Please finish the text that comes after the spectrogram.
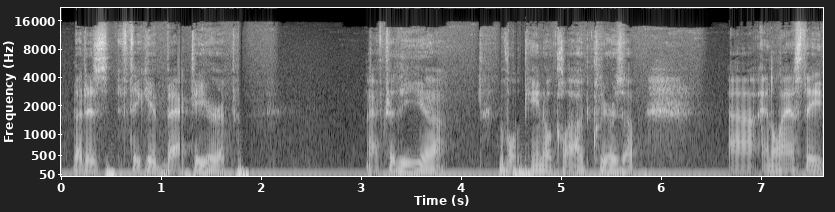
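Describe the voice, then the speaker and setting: A man whose first language is Polish leaves a friendly, casual voice message for a podcast and pauses often with fillers. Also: mid-range voice, slight background noise, low-quality recording. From Poland. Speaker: listener leaving a voicemail.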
